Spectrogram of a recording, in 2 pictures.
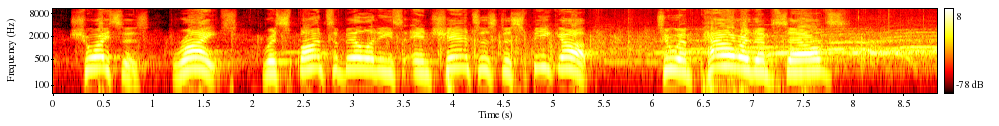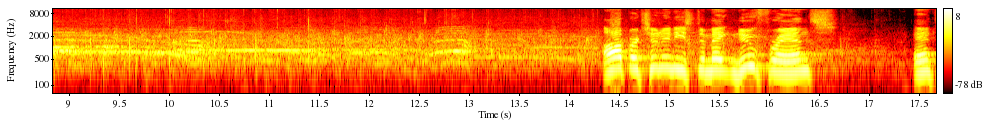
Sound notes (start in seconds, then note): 8.2 cheers and applause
